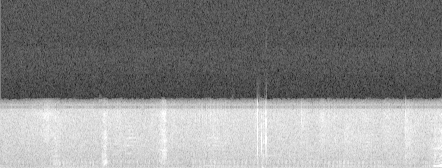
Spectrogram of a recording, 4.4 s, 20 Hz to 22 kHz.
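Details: A 9-week-old foster kitten purrs loudly and steadily while sitting on a person's lap, a soft low rumble that continues without a break.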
